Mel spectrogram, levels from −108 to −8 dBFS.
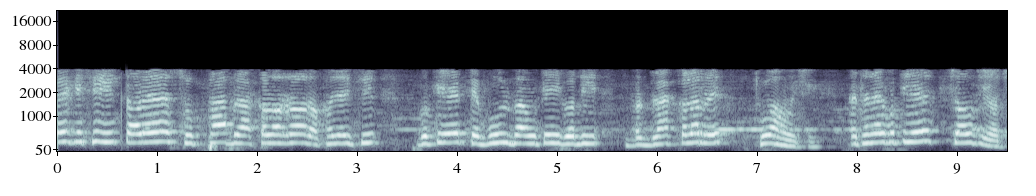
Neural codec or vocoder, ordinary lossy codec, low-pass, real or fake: codec, 32 kHz, 1.9 kbps, SNAC; AAC, 16 kbps; 7.2 kHz; fake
